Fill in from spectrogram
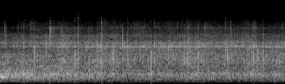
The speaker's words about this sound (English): Let's have one more applause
